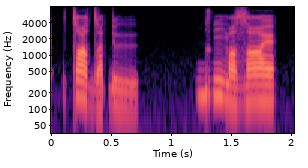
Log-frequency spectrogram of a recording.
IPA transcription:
tˤe˦˨dˤə˨ɗʉ˨ | ɡɯ˦ŋ͡mi˨zˤæ˦

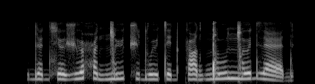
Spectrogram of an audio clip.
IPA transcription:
dœdsøʒʉ ħœdŋ͡ǀy t͡ʃydwʉtedkɑd ŋ͡ǃu ŋ͡ǀɵd ðæd

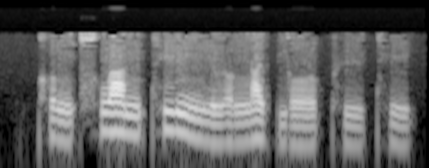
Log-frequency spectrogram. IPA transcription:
kʰʊ˨˩ŋt͡sʰwa˥˧nt̪ʰi˥˩ŋmi˩ ɻɤ˧˥ŋa˧ɪ̯ pjo˧˥ʊ̯ pʰy˨˩t̪ʰi˥˩

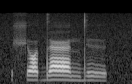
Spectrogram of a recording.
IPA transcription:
ʃʌdændɪ

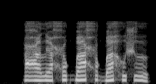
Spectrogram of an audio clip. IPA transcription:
ʕalɛħo ɡ͡ba ħoɡ͡ba hoʃɵ

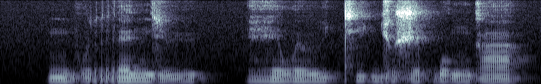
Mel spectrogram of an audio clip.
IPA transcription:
mbu˨ rɛ˦nzy˨˦ | ɦe˧wø˧ βi˧cʰi˦ ɟo˨ʒə˧ ɓo˦ŋɡa˦

